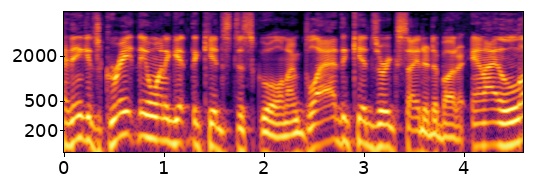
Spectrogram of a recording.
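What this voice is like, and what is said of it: Usual voice. Nothing is said of it.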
